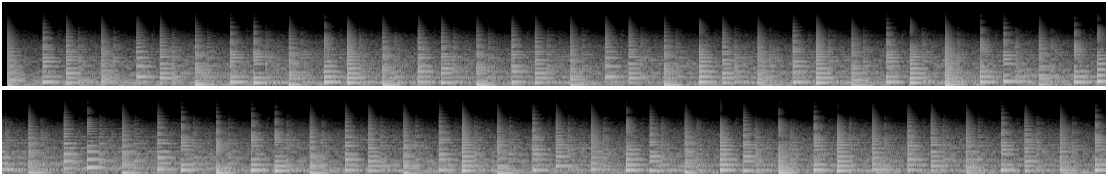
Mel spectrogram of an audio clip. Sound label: pluck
